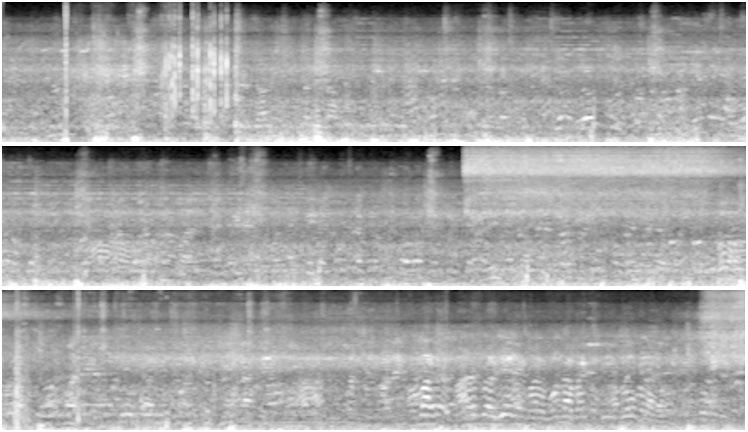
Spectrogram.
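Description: A passenger train on the Junagadh to Lathi line pulls into Vadiya Devli railway station in India, with steady rumbling, clanking and hissing throughout and people talking nearby.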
